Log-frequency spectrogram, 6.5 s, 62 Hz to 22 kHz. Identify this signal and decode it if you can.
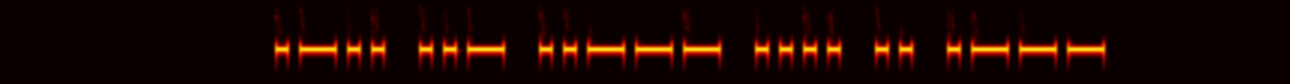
Morse code, heard as a keyed tone, about 20 wpm, 700 Hz. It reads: LU2HIJ
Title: DXCC-100 Call Signs - 6 Characters - 20wpm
